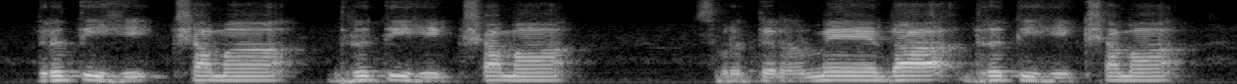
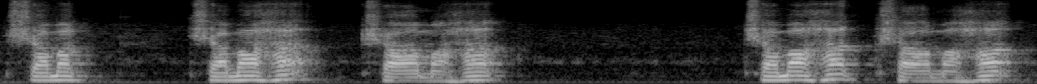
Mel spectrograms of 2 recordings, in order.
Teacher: Full Visarga has to be pronounced. This is because of the presence of Ksha.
